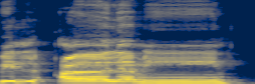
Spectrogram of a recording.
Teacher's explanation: عین حروف حلقی میں سے ہے، حلق سے ادا کیا جائے گا اور کھڑی زبر ہے، ایک الف کی مقدار کھینچ کر پڑھا جائے گا۔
